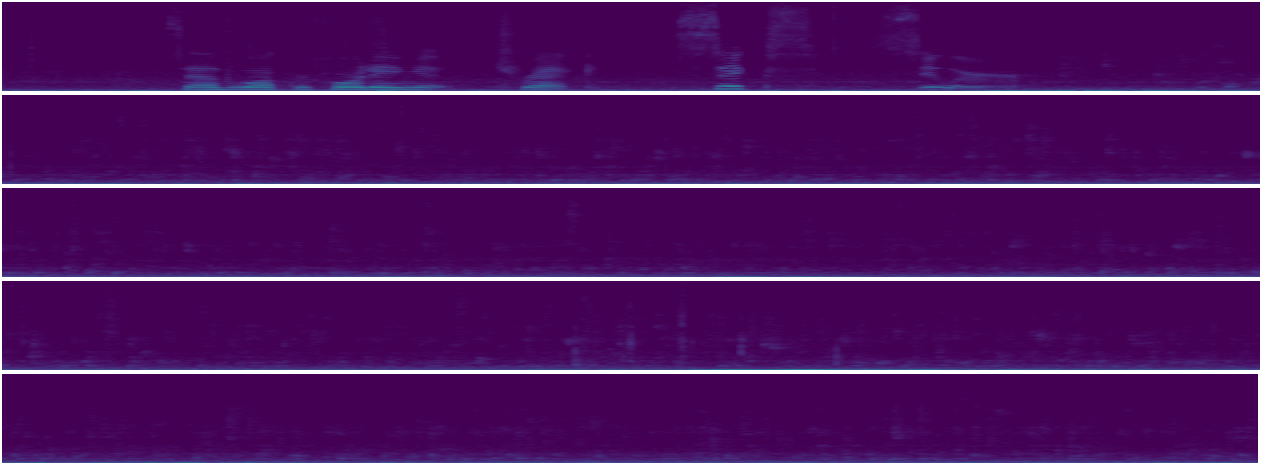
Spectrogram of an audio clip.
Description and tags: Sound Walk - Sewer:Drain
Water flowing through sewer
drain, sewer, water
